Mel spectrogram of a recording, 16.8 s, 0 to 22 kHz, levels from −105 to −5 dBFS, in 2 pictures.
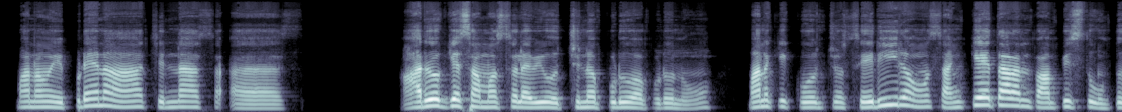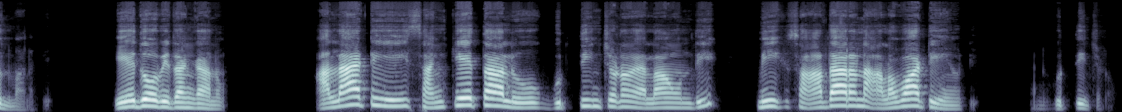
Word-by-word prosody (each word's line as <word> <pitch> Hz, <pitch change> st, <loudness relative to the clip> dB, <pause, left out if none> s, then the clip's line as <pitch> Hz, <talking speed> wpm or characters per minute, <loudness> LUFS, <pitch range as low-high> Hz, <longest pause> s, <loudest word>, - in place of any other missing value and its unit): మనం 195 Hz, 0 st, -1 dB
ఎప్పుడైనా 230 Hz, +6 st, -1 dB, 0.3 s
చిన్న 185 Hz, 0 st, -6 dB, 0.2 s
స -, -, -33 dB, 0.2 s
ఆహ్, 145 Hz, 0 st, -5 dB, 1.0 s
ఆరోగ్య 230 Hz, +3 st, +7 dB
సమస్యలు 190 Hz, -1 st, 0 dB
అవి 180 Hz, +1 st, +2 dB
వచ్చినప్పుడు 180 Hz, +1 st, -3 dB
అప్పుడునూ, 160 Hz, -2 st, -9 dB, 0.4 s
మనకి 205 Hz, +1 st, +1 dB
కొంచెం 180 Hz, 0 st, -4 dB
శరీరం 240 Hz, +5 st, +1 dB, 0.2 s
సంకేతాలను 240 Hz, +4 st, +3 dB
పంపిస్తూ 190 Hz, +3 st, -2 dB
ఉంటుంది 155 Hz, -1 st, -8 dB
మనకి 95 Hz, -1 st, -36 dB, 0.6 s
ఏదో 220 Hz, +3 st, +5 dB
విధంగాను. 165 Hz, -7 st, -1 dB, 0.8 s
అలాంటి 265 Hz, +2 st, +5 dB, 0.3 s
సంకేతాలు 230 Hz, +1 st, +2 dB, 0.3 s
గుర్తించడం 210 Hz, +1 st, -5 dB
ఎలా 170 Hz, +2 st, -1 dB
ఉంది? 175 Hz, +5 st, -9 dB, 0.4 s
మీకు 205 Hz, -1 st, -3 dB
సాధారణ 235 Hz, +8 st, +4 dB
అలవాటు 205 Hz, +7 st, +1 dB
ఏమిటి 125 Hz, -1 st, -18 dB, 0.6 s
గుర్తించడం? -, -, -14 dB
190 Hz, 105 wpm, -22 LUFS, 175-225 Hz, 1.0 s, ఆరోగ్య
